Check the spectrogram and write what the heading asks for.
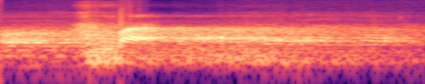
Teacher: Makhraj fa hanya menggunakan satu bibir. Ini fa, gigi seri menempel di perut bawah.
